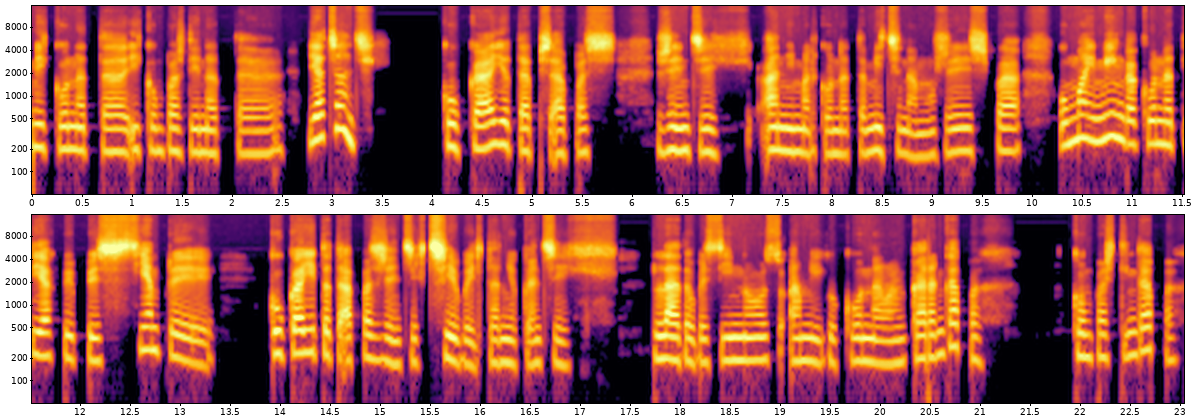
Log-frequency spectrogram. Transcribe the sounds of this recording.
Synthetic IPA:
nɪkʊnat̪aɪkompaɾt̪ɪnat̪a | jat͡ʃant͡ʃɪ̥k | kʊkajʊt̪apɪ̥ʃapaʃ | ɾɪnt͡ʃɪka̰nɪmalkʊnat̪amɪt͡ʃɪnamʊɾɪʃpaomajmɪŋɡakʊnat̪ɪjakpɪpɪsːjempɾe | kʊkajʊt̪at̪aapaʃ̬ɾɪnt͡ʃɪkt͡ʃɪβɪlt̪aɲokant͡ʃɪk | laðobesinosamɪɣokʊnawaŋkaɾaŋɡapax | kompaɾt̪ɪŋɡapax

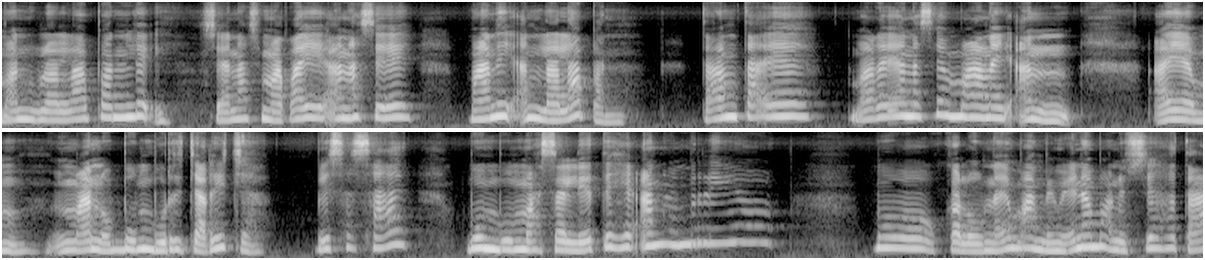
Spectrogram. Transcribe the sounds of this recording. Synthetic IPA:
manulalapanleʔe | sianasmaɾaia̰nase | manaiʔa̰nlalapan | t̪aːmt̪aʔe | maɾajanasemanaiʔa̰n | a̰jammanubumbuɾit͡ʃaɾit͡ʃa | mesasaibumbumasaliet̪eɦeʔanamɾijo | mokalounaimamemenamanusiaɦat̪a

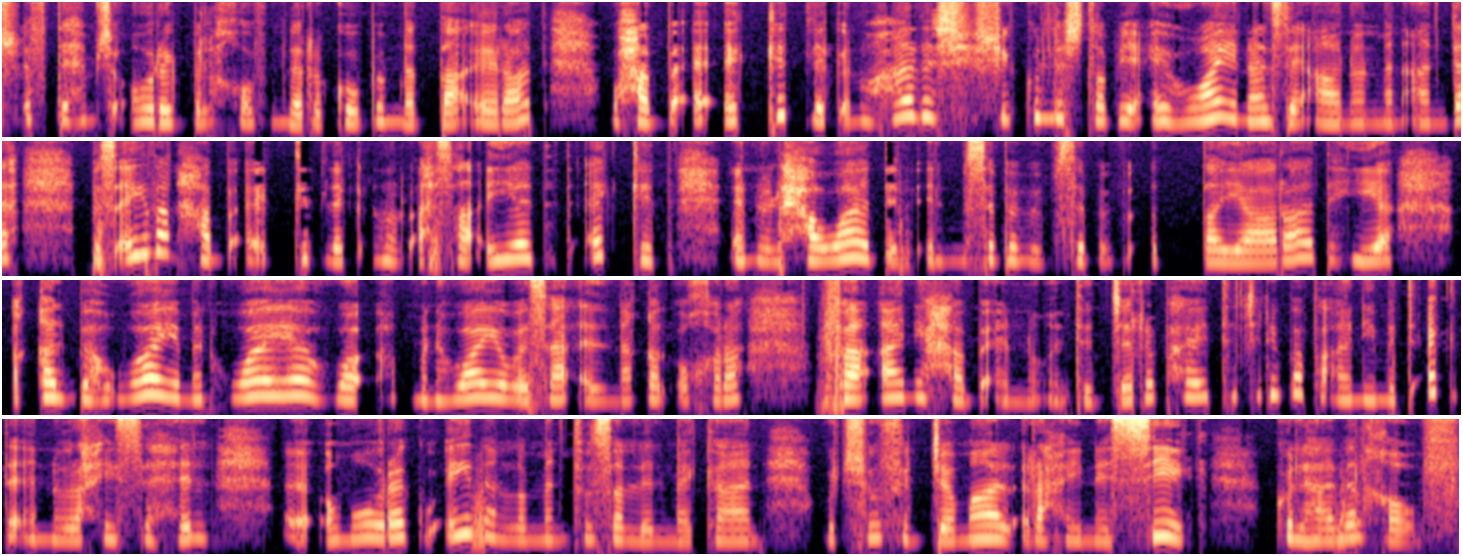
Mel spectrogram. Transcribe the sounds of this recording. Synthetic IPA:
ʃʔɪft̪ahɪmʃʊʕʔuːɾˤɪk̚bɪlxoːfmɪnɪrˤːʊkuːbamɪnɨt̪ˤːɑ̰ːʔɪɾˤɑːt̪wħabːaʔa̰ʔakːɪd̪lakʔɪnːʊhaːðaʃːiːʃiːkʊlːɪʃt̪ˤɑbiːʕiɦɪwaːjnaːza̰ʕaːnuːnmɪnʕɪ̰nd̪ahb̥asːʔɑjðˤɑnħabːʔaʔa̰kːɪd̪lakʔɪnːʊlʔɪħsˤɑ̰ːʔɪjːat̪ɪt̪ʔakːɪd̪ʔɪnːʊlħawaːd̪ɪθʔɪlmʊsabːababɪsababɨt̪ˤːɑjːɑːɾˤɑːt̪hɪjːaʔaqalːbɪhɪwaːjamɪnhwaːjamɪnhɪwaːjawasa̰ːʔɪ̰lnɑqlʔʊ̰xɾˤɑfaʔaːniʔħabːʔɪ̰nːuʔɪ̰nt̪at̪̚d͡ʒɑrˤːɪbhaːjɪt̪ːad͡ʒɾɪbafaʔaːnimʊt̪aʔakːɪd̪a̰ʔɪnːuɾˤɑːħjsahːɪlʔʊmuːɾˤɑkwʔɑjðˤɑnlamːant̪uːsˤɑlːɪlmakaːnwɪt̪ʃuːfɪld͡ʒamaːlɾˤɑːħjnasːiːkkʊlːɦaːðalxowf

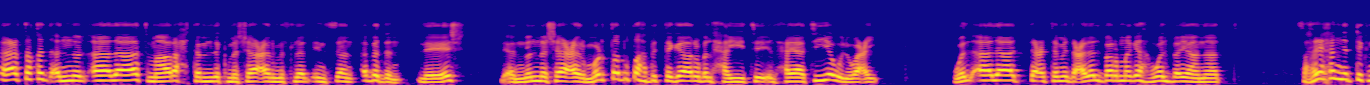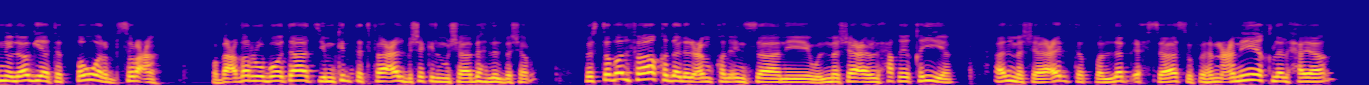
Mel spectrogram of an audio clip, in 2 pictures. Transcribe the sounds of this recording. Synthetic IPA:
ʔaʕt̪aqɪd̪ʔɪnːʊlʔaːlaːt̪maɾˤɑːħt̪ɪmlɪkmaʃaːʕɪɾmɪθlɪlʔɪnsaːnʔabad̪anleːʃ | lɪʔanːʊlmaʃaːʕɪɾmʊɾt̪ɑbɨt̪ˤɑbɪt̪ːaɡaːɾɪbɪllħajaːt̪ɪjːawɪlwaʕi | wɪlʔaːlaːt̪ːɪʕt̪amɪd̪ʕalalbɑɾˤmaɡawɪlbajaːnaːt̪ | sˤɑħiːħʔɪnːɪt̪ːɪknʊloːɡjat̪ɪt̪ɑt̪ˤɑwːɑɾˤbɪsʊɾʕa | wɪbɑʕðˤɨrˤːʊboːt̪aːt̪jɪmkɪnt̪ɪt̪ḁfaːʕalbɪʃaklmʊʃaːbaɦlɪlbaʃɑɾˤ | b̥asːt̪ɨðˤɨlːfaːqɪd̪alɪlʕʊmqɪlʔɪnsaːniwɪlmaʃaːʕɪɾɪlħaqiːqɪjːa | ʔɪlmaʃaːʕɪɾt̪ɪt̪t̪ˤɑlːɑbʔɪħsaːswfahmʕamiːqlɪlħajaː

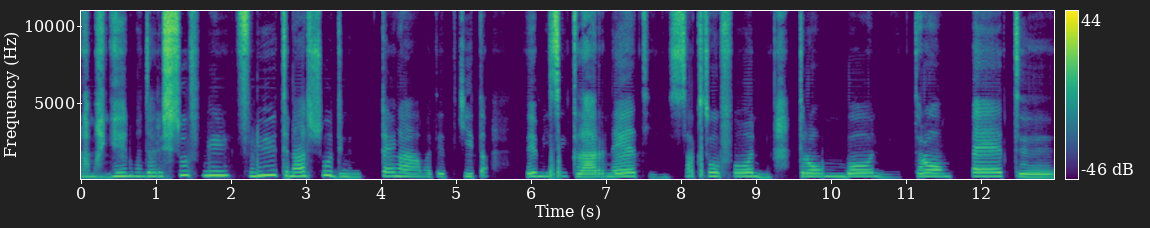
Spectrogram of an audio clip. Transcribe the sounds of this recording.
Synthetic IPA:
raːmaŋenumand͡ʒaɾisufiniflyt̪inasud̪inini | t̪eŋəmat̪et̪i̥kit̪ə | vemisiklaɾnet̪isaksofɔnt̪rɔboni | t̪rɔ̃pet̪

